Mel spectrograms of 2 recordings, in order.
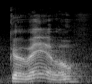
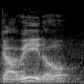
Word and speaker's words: Garrido: Failed to find out that this sicko by the name of Philip Guerrero, or Garrido, let me pronounce it better, Philip Garrido, and his wife Nancy, who couldn't give children, was kidnapping and abducting poor Jaycee Lee Dugard.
